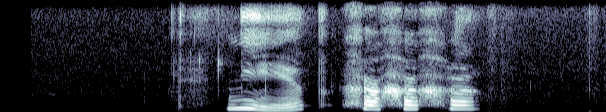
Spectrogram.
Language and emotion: Russian, positive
